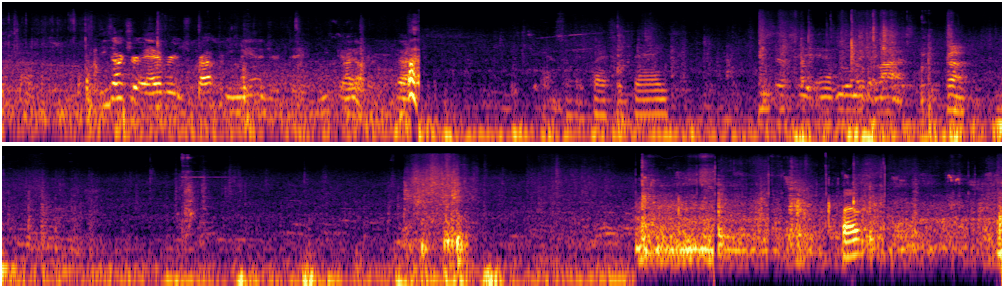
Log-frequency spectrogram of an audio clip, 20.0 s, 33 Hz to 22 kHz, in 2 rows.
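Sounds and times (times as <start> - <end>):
handling noises: 4.9 - 20.0.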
